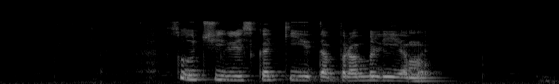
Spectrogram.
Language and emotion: Russian, sad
